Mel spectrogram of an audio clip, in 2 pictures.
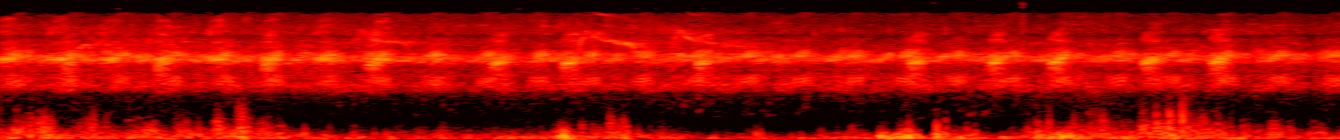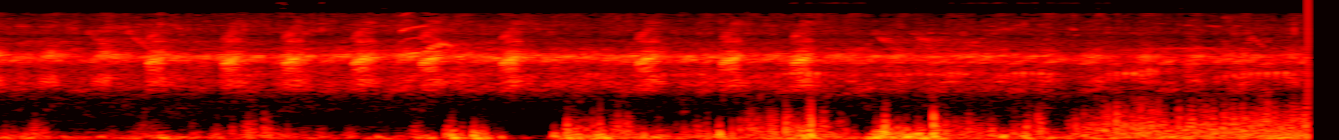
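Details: Frogs in chorus, many callers producing rapid pulsed, rattling croaks that overlap in a continuous shimmering layer, with a rumbling low background of wind or handling noise throughout.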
